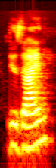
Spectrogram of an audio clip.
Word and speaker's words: design: डिज़ाइन, DESIGN, डिज़ाइन। डिज़ाइन में जी की sound नहीं आएगी, ये साइलेंट है।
